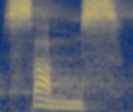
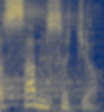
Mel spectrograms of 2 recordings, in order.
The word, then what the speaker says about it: Psalms: 바로 Psalms. 앞에 P는 묵음이 됩니다. Silent. 그래서 Psalms라고 됩니다. 복수로 Psalms죠.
